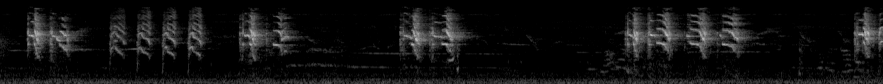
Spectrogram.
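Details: Indian ringneck parakeet, a talking parrot, calling in loud, shrill, repeated screeches, grouped in short bursts of two to four notes separated by quiet gaps.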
